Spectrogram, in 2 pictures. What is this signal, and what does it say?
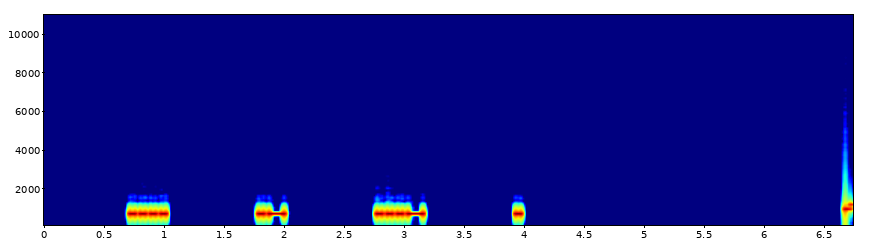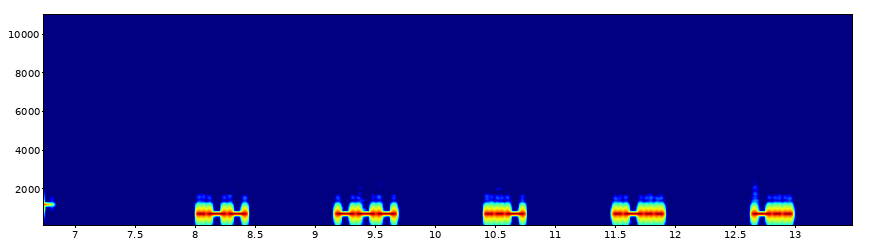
Morse code, heard as a keyed tone, about 28 wpm, spaced as for 10 wpm, 700 Hz. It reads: HAVE WOULD
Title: 6x Character Spacing - Top 200 Words - 28wpm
